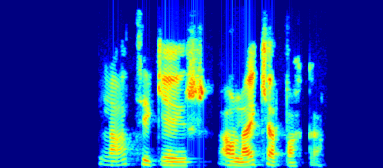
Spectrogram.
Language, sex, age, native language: Icelandic, female, 40-49, Icelandic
